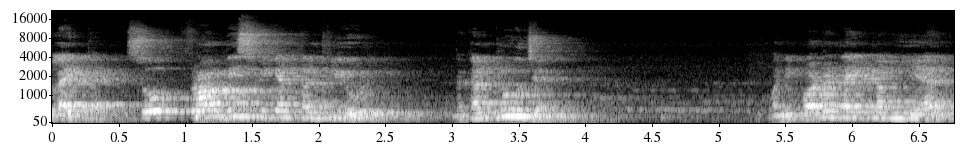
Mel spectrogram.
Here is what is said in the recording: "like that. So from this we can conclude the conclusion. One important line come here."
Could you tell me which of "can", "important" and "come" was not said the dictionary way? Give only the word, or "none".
important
